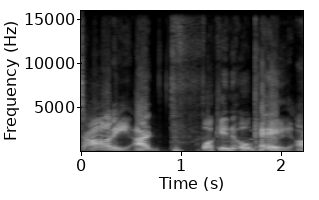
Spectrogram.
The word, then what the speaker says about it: Audi: It's Audi.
